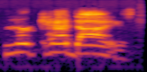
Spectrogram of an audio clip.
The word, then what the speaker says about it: Mercadies: It's like the car, it's Mercadies.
